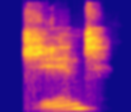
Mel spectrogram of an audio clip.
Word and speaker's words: djent: I don't even think he has a band right now, but my friend Josh Orsch, he plays Gent, and I really like his lyrics and the music that he comes up with.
